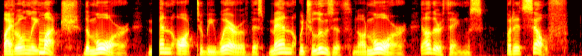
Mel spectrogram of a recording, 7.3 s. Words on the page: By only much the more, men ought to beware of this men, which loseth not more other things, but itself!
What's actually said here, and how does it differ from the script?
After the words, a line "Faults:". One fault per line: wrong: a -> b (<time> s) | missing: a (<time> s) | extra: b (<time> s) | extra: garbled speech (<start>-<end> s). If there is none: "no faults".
By only much the more, men ought to beware of this men, which loseth not more other things, but itself!
Faults:
no faults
